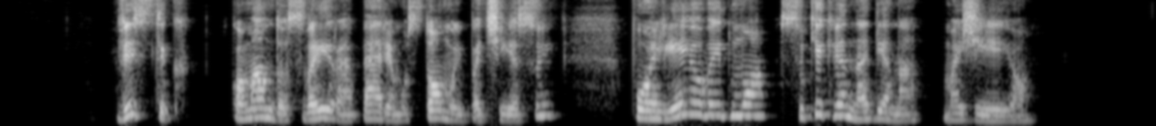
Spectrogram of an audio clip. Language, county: Lithuanian, Vilnius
